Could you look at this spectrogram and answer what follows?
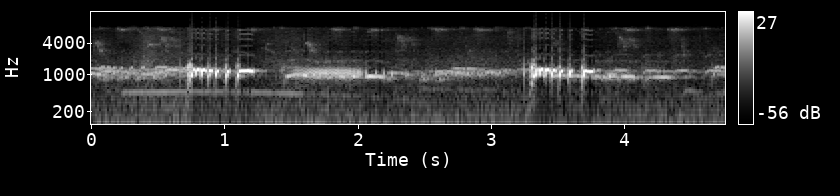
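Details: Zebra dove of a local Indonesian strain, strong-voiced and long-breathed, calling to a rival: two loud bursts of quick rolled coos about two and a half seconds apart over a steady murmur of cooing and a faint tone.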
